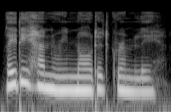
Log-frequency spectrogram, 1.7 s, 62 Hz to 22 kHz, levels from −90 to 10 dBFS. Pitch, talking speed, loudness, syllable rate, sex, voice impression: 210 Hz, 140 wpm, -14 LUFS, 5.3 syllables/s, female, slightly gender-neutral, young, calm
